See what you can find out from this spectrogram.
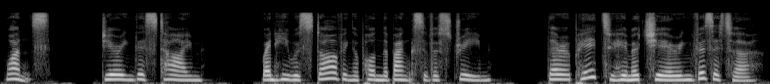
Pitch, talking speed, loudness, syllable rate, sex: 215 Hz, 165 wpm, -19 LUFS, 5.0 syllables/s, female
